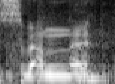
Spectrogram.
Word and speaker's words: Svenne: Sven, did I pronounce that correctly? Let me just ask that first. Yeah, my father is Sven, but it's called Svenne.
